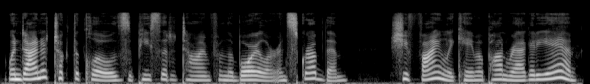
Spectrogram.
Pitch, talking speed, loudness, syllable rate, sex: 215 Hz, 225 wpm, -18 LUFS, 6.1 syllables/s, female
